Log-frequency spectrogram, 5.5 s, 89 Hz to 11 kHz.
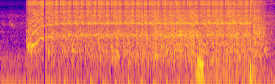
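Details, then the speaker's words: Supra X 125 motorcycle, hard to start when cold, new spark plugs, spark normal: even starter cranking with a fast regular beat, about four per second, over a high whine; sounds light, low compression suspected from tight valve clearance before valve adjustment. "Oui, si on le desserre comme ça, la compression est un peu forte, mais si on la resserre comme ça, c'est la compression c'est petit, les amis"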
